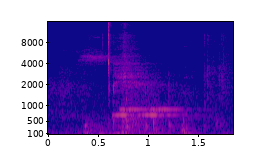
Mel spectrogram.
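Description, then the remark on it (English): A doorbell rings with a sharp strike followed by a single sustained mid-pitched chime tone that fades over about half a second, fairly quiet against faint background noise. “The door ran, and I literally forgot what I was going to say.”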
